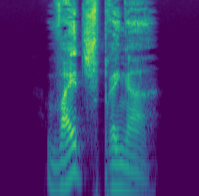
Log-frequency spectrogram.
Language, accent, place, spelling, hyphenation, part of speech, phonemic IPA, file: German, Germany, Berlin, Weitspringer, Weit‧sprin‧ger, noun, /ˈvaɪ̯tˌʃpʁɪŋɐ/, De-Weitspringer.ogg
- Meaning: long jumper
